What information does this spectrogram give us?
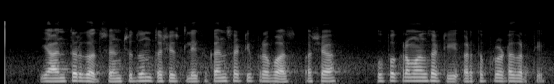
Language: Marathi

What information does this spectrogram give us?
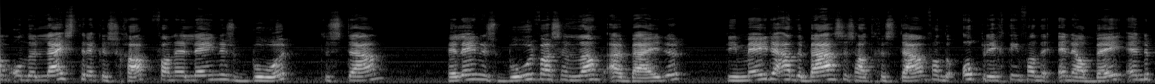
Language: Dutch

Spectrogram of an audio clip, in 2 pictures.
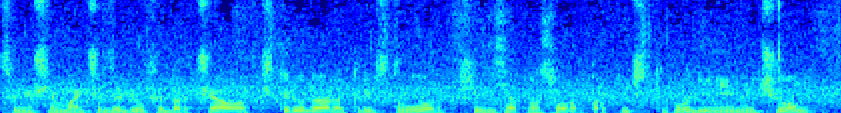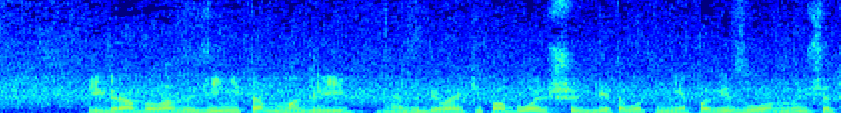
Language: Russian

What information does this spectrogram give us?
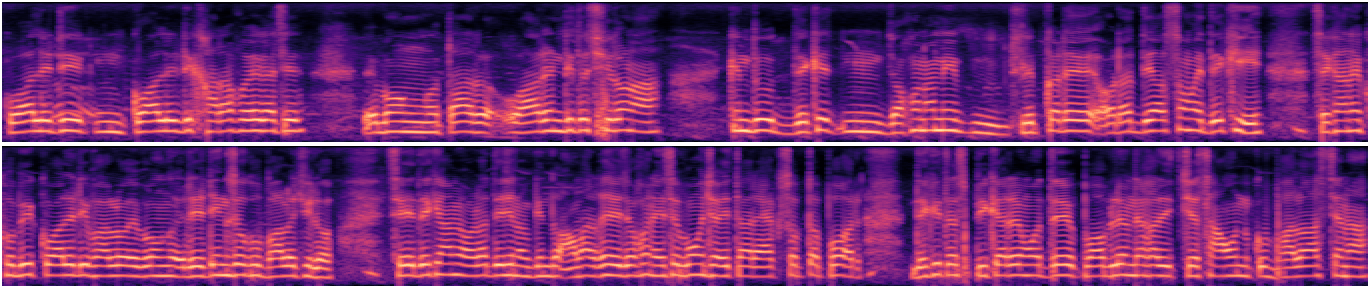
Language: Bangla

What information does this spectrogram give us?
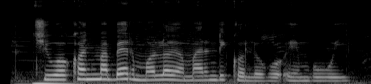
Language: Luo (Kenya and Tanzania)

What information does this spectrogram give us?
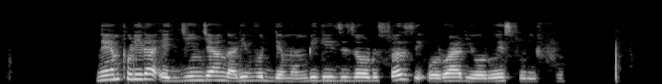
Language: Ganda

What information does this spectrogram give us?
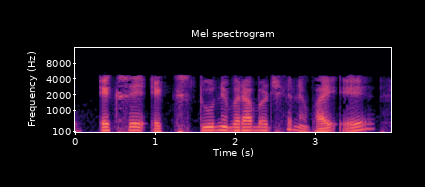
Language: Gujarati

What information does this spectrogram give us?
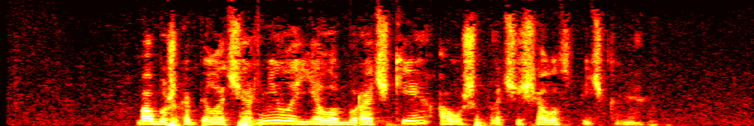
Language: Russian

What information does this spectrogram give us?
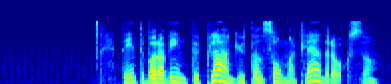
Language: Swedish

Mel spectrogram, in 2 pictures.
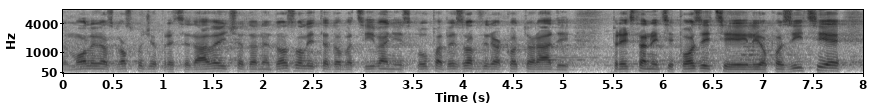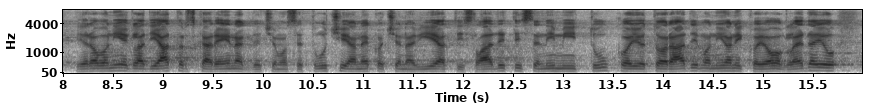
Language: Serbian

